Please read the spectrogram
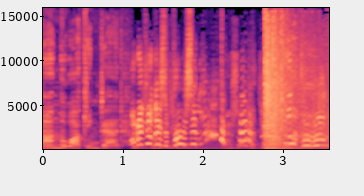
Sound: anxious squeal

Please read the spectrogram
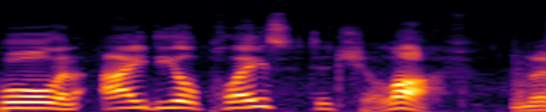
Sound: pool water splashing

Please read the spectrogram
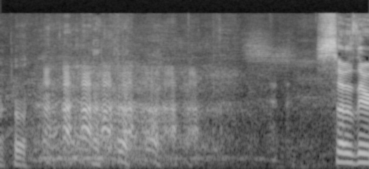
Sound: laughter

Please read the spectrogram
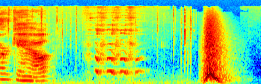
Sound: giggles

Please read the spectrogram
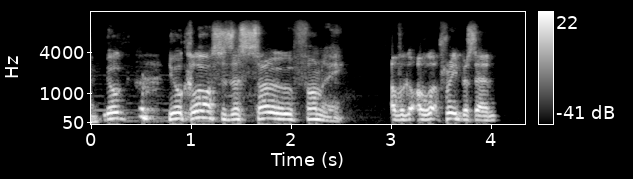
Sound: sarcastically

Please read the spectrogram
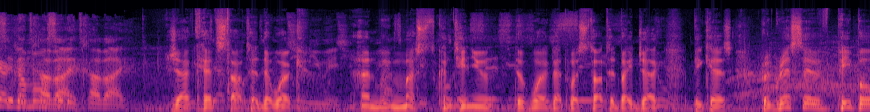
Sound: applause

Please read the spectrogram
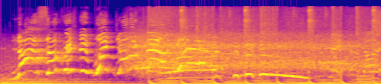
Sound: crowd cheering

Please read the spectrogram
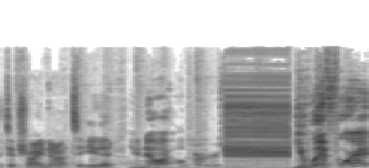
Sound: buzzer

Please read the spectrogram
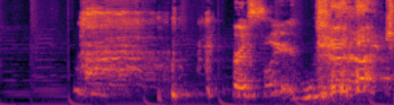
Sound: Quincy laughing

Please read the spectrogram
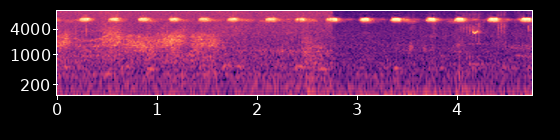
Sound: forest noises

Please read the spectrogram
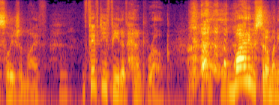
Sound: laughing

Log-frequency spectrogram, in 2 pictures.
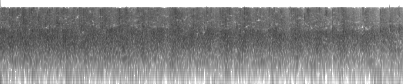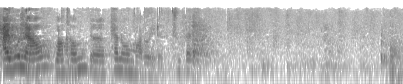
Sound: applause

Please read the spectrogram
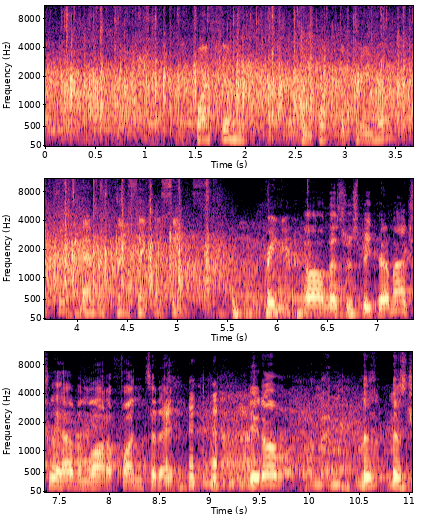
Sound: applause

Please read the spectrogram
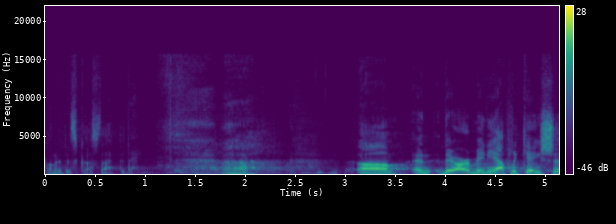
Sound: laughter

